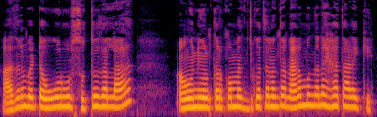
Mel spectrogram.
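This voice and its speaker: A sharp-tongued, scheming older village mother-in-law from a cartoon serial, voiced by a woman. She speaks with a North Karnataka accent. She scolds at a fast clip in a high, shrill voice, recorded dry and close. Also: fairly even intonation, no echo, lightly acted. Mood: scolding. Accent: North Karnataka Kannada. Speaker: voice actor.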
